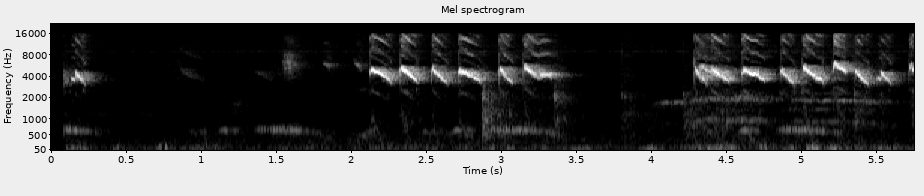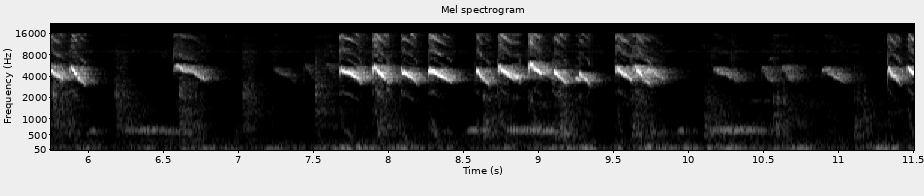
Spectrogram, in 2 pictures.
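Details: Hume's white-eye singing in the wild in the morning: rapid bursts of high, thin, twittering notes, chattered fast in runs of a second or two with short pauses, over lower soft calls from other birds.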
